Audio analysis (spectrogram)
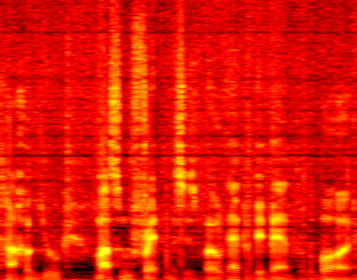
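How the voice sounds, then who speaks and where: An actor playing a clinical, gently authoritative medical specialist in a 1950s radio drama, pausing and soothing evasively. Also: male voice, extremely low pitch, heavily acted.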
